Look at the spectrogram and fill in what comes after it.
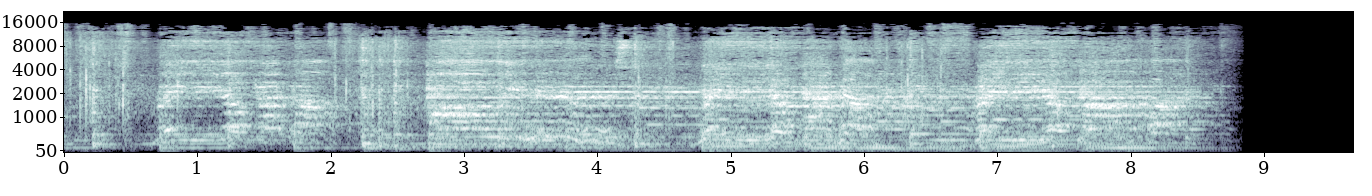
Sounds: Music

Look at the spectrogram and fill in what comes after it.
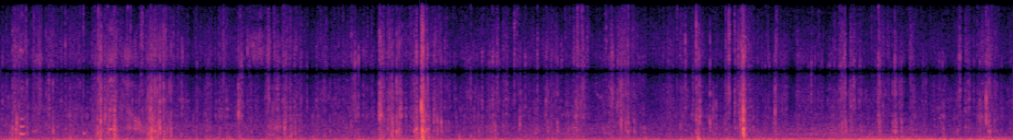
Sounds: footsteps

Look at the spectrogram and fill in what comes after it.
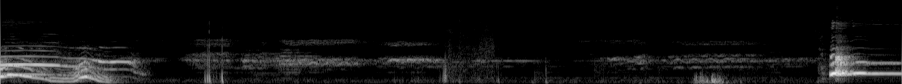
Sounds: dog howling

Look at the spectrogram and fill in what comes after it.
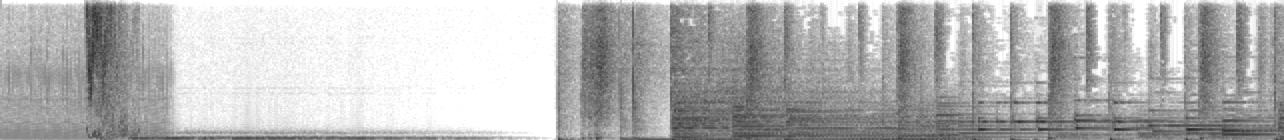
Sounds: Keyboard (musical), Musical instrument, Piano, Sonar, Music

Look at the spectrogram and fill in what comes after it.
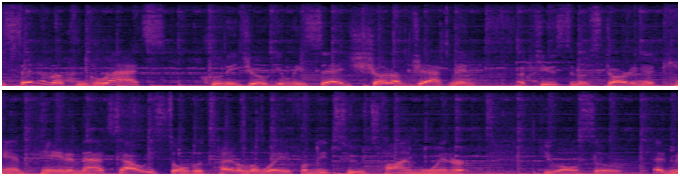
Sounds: Speech, Music

